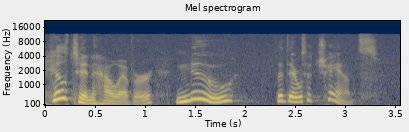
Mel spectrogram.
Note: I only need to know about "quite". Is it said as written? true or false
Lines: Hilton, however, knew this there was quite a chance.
false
